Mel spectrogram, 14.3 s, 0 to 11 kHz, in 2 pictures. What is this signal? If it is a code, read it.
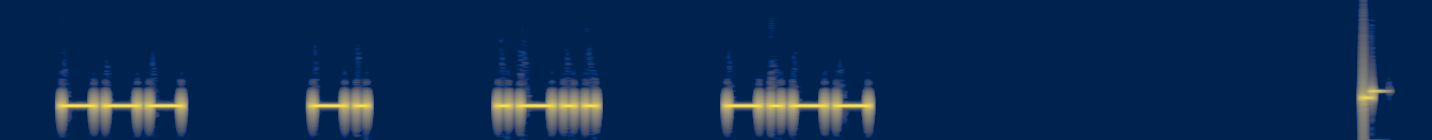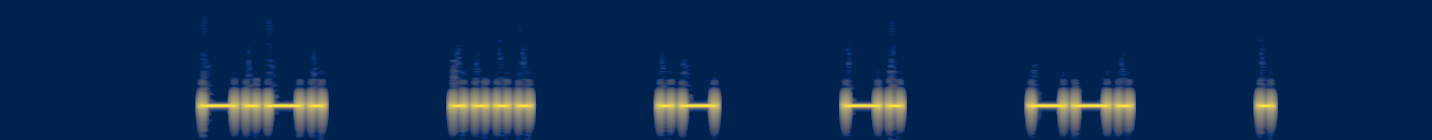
Morse code, heard as a keyed tone, about 22 wpm, spaced as for 10 wpm, 700 Hz. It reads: ONLY CHANGE
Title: 4x Character Spacing - Top 300 Words - 22wpm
